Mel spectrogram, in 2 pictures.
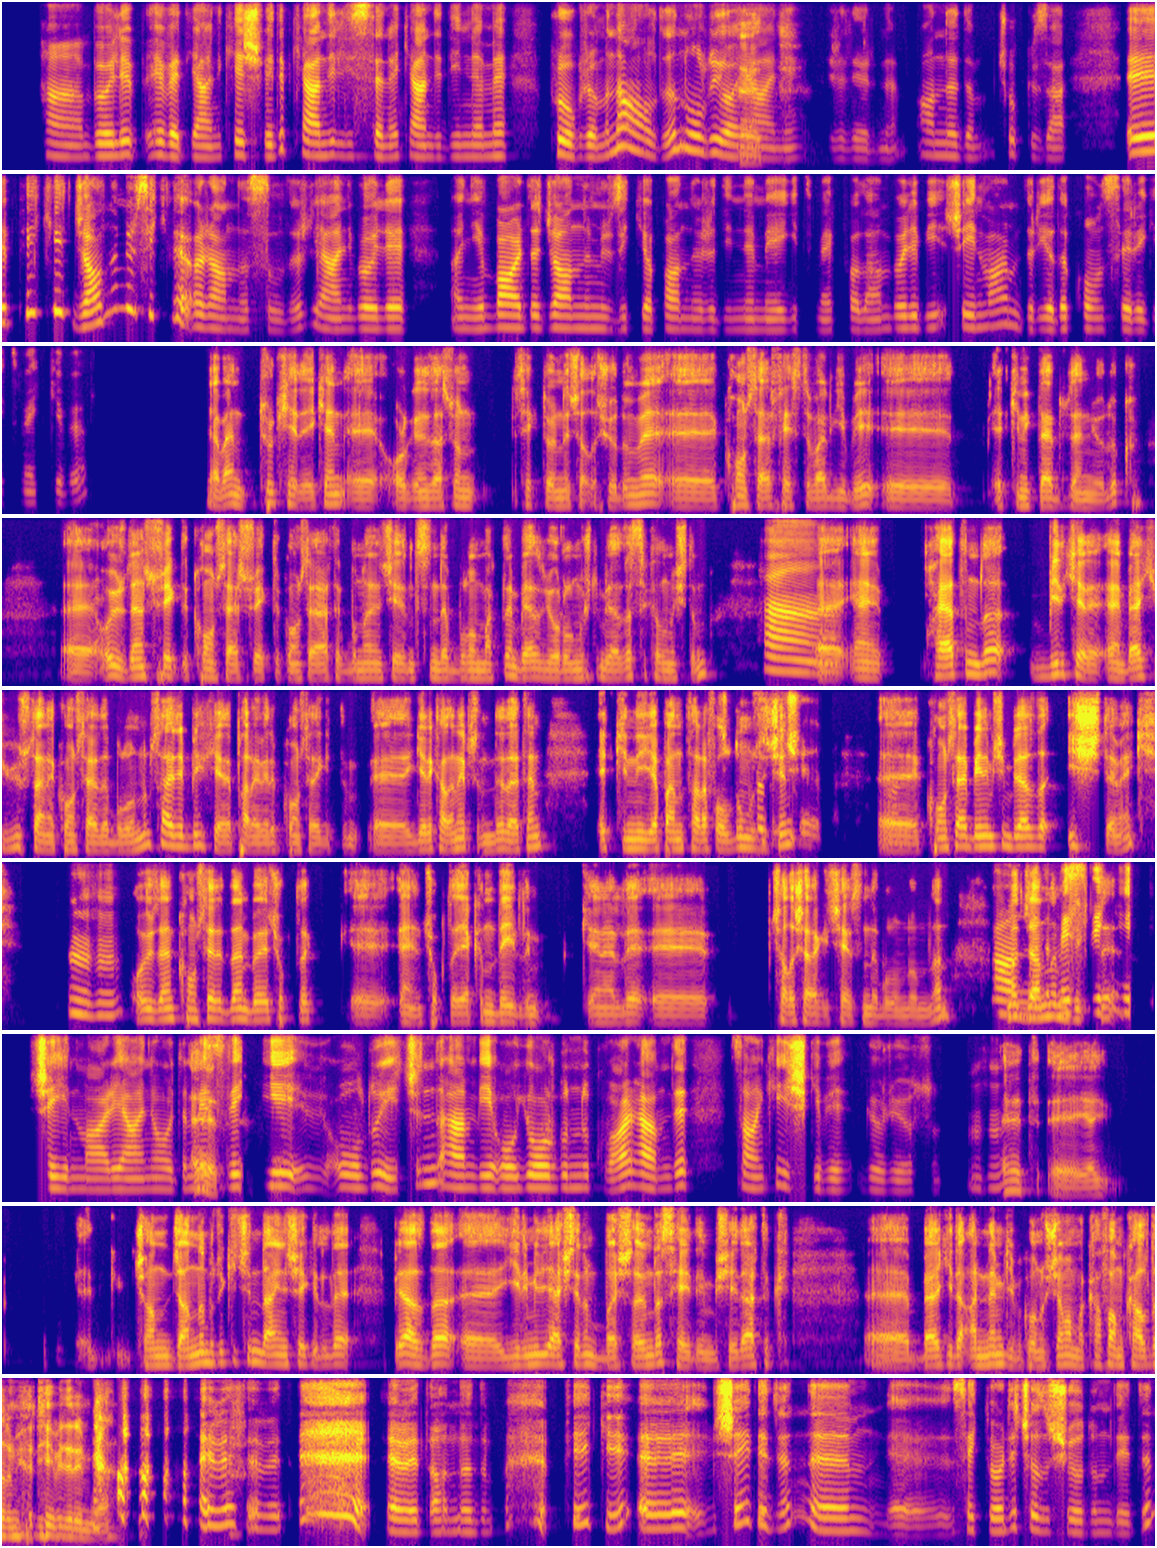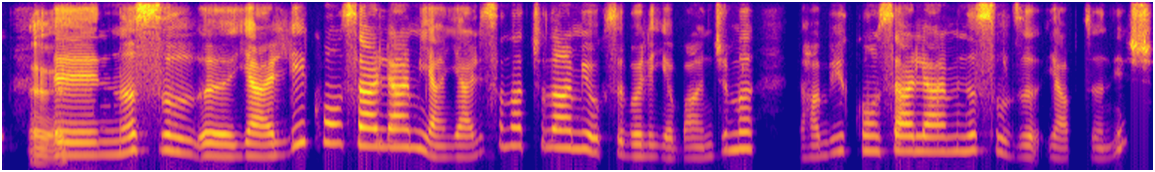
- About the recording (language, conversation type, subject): Turkish, podcast, İki farklı müzik zevkini ortak bir çalma listesinde nasıl dengelersin?
- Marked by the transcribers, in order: stressed: "iş"; other background noise; chuckle; chuckle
